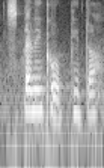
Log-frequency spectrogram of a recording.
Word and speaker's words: Spanakopita: And now we're making Spanakopita. I probably said it wrong again, didn't I? Spanakopita.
